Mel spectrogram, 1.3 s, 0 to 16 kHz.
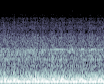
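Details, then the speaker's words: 2000 Toyota 4Runner 3.4 with P0300/P0305 misfire codes, after swapping ignition coils between cylinders one and five: even, steady idle with loud deep exhaust drone, no stumbles; all cylinders firing cleanly, normal idle. "now granted it's a little loud because of the exhaust but how smooth it is I cannot believe how smooth it is"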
